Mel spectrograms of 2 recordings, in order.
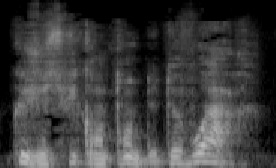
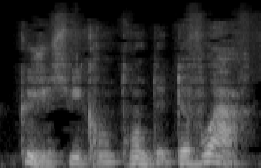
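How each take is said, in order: First: Said in the usual way. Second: Soft, tender gladness; joyful. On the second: Shown as a demonstration. Teacher showing pupils a joyful exclamation, joyful. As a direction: greet a friend you missed, gently. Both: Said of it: "La phrase C exprime la joie".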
